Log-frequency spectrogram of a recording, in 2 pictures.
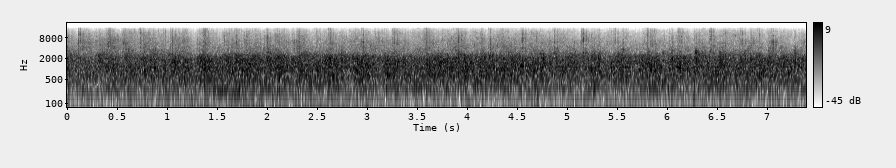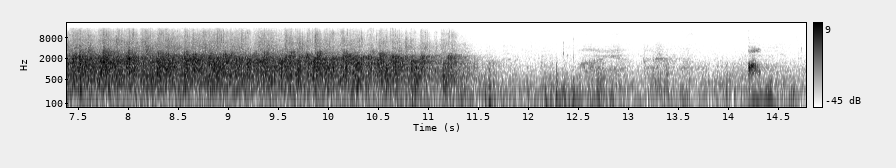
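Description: Sustained audience applause welcoming lecturer Cynthia Enloe to the podium at the Charles Homer Haskins Prize Lecture, a dense, steady wash of clapping for about eleven seconds before it quickly dies away into quiet room noise.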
